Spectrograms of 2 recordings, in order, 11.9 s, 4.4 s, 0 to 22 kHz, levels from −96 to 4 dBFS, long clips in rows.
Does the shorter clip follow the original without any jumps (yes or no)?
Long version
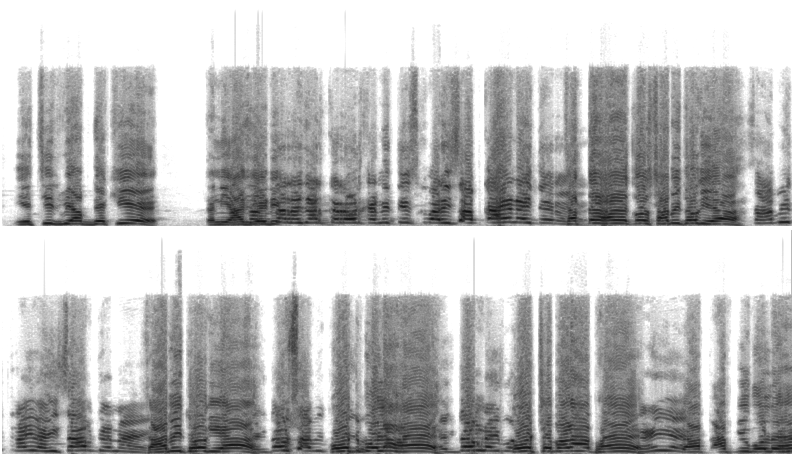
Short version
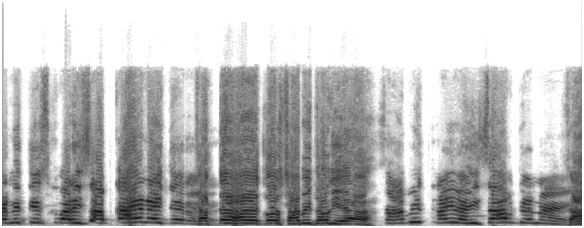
yes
